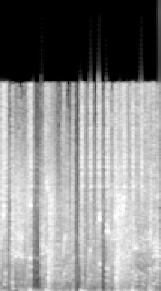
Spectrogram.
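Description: Hip hop track with booming bass notes, drums and turntable scratching. The music drops out for a moment about a second in.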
